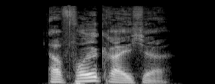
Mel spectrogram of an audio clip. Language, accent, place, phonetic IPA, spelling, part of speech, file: German, Germany, Berlin, [ɛɐ̯ˈfɔlkʁaɪ̯çə], erfolgreiche, adjective, De-erfolgreiche.ogg
- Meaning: inflection of erfolgreich: 1. strong/mixed nominative/accusative feminine singular 2. strong nominative/accusative plural 3. weak nominative all-gender singular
